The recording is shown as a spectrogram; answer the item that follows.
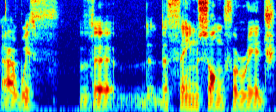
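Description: In a British accent, a man speaks at a fairly low pitch. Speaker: gaming podcaster. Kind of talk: solo podcast commentary. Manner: animated.

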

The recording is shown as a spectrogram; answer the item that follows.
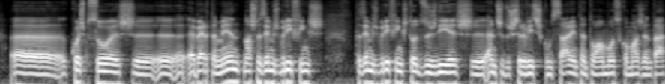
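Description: At a moderate pace, the voice keeps a monotone, flat intonation in a very clean recording with a silent background. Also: man, fairly low pitch for a man. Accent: Lisbon. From Lisbon, Portugal. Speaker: chef and restaurant owner. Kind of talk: interview conversation. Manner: halting, many repeated words.

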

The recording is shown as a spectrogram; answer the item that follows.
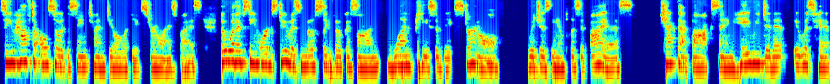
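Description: In a dark, mellow tone, a woman speaks somewhat breathily at a fairly low pitch and moderate pace with very even loudness, in a dry, close sound with no echo. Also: ordinary pitch variation. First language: non-English (learned English as second language). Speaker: diversity and belonging consultant, former attorney. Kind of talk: interview podcast.

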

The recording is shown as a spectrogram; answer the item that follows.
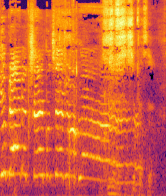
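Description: An extremely high-pitched, put-on character voice at a very slow pace over loud background noise. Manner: screaming.

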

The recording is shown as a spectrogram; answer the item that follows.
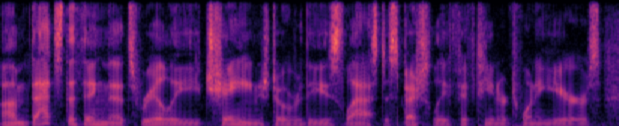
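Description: In a very clean recording with a silent background, a man with an ordinary speaking voice talks at a moderate pace, fairly low in pitch with ordinary pitch variation. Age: 50s. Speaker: political science professor. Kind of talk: radio interview. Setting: studio. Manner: many filler words.

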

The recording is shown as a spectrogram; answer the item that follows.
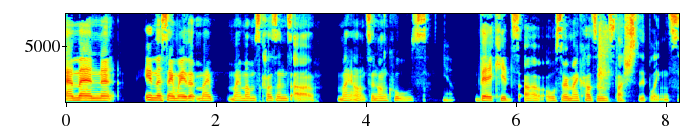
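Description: A woman with an Australian accent, fairly low-pitched, with fairly even intonation at a fairly slow pace, dry and close with no echo. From Australia, northeast New South Wales. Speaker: podcast producer and radio broadcaster. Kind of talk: casual chat.

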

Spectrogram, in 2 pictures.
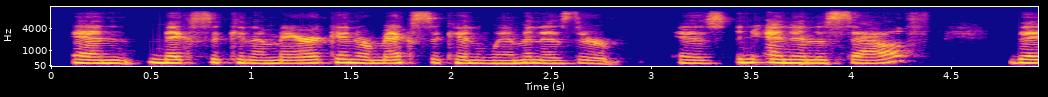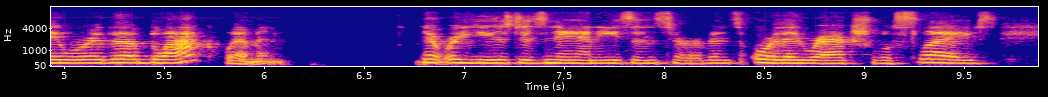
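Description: With a plain, everyday voice, a woman talks at a medium pitch and a moderate pace, her intonation fairly even, over a quiet background. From Texas, El Paso. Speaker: author and historian. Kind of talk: interview.

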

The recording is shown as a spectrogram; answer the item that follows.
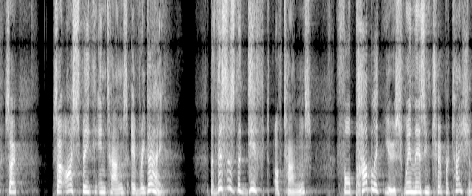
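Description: With an Australian accent, a man projects a raised, high-pitched voice with a bright, sharp tone and very wide pitch swings, speaking fairly slowly with long, frequent pauses. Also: very clean recording, silent background. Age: 60s. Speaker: pastor. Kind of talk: sermon.

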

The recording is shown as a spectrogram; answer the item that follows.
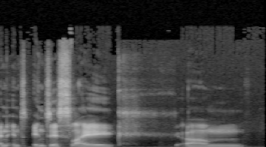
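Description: Recorded very cleanly against a silent background, a man with a Czech accent speaks in a fairly low pitch with a bright, sharp tone. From Czech Republic, Prague. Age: 30s. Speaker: ceramicist and art professor. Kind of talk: interview. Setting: ceramics studio.

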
